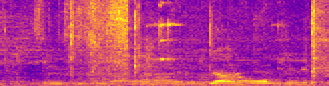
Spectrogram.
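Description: People talking among a gathered crowd, with a sharp click near the end.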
